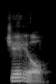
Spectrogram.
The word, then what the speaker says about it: Gaol: Because jail is spelt G-A-O-L. And so I was going to be like, oh, it's goal or gale or something like that. And then I listened to the pronunciation. And it's like jail.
